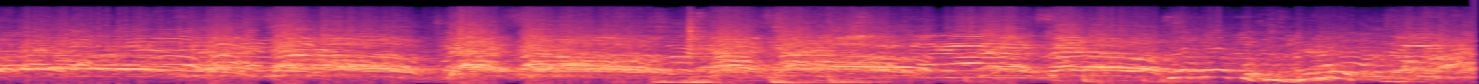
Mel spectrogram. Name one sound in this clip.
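A man raps loudly into a microphone, heard through loudspeakers.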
